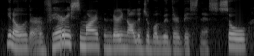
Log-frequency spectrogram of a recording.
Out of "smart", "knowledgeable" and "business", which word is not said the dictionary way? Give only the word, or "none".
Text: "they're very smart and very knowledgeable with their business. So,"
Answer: business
